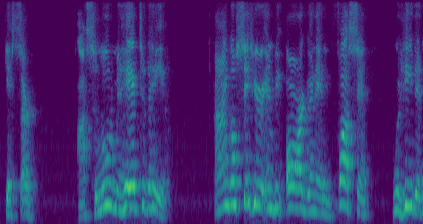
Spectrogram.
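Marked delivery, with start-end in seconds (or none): none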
